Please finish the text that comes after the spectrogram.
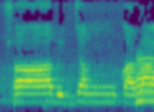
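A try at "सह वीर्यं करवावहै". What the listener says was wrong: হ্যাঁ, সাহা বীর্যম নয়, জকার নয়, জকারটা কোনটা? তেজস্বী, ওখানে যে জকারটা রয়েছে ওটা জকার, তাহলে এখানেও আপনি জকার বলবেন, ওখানেও জকার বলবেন, তো হবে না। সেই জন্য ওটাকে আমরা কি বলবো? ইয়কার, য় য় য় য় য় বীর্যম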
